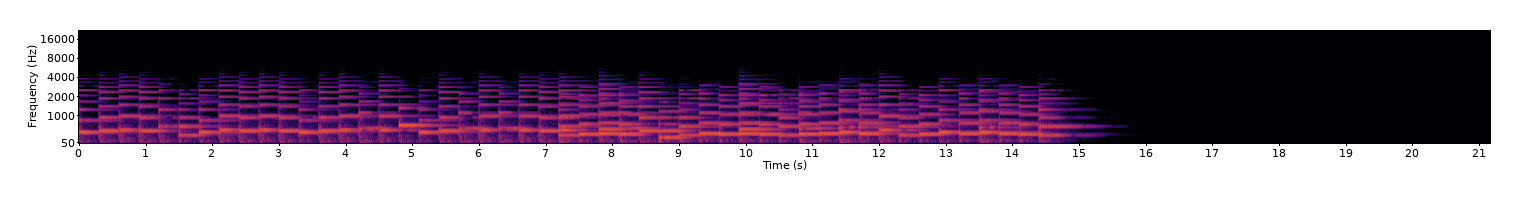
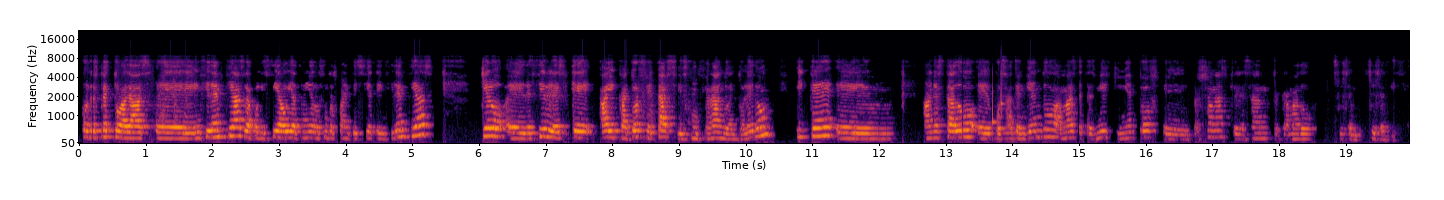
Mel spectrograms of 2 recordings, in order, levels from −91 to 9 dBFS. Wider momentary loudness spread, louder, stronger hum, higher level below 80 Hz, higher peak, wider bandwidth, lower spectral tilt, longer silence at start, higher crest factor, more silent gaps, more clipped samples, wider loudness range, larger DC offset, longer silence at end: second, 6 LU vs 18 LU; second, -35 LUFS vs -23 LUFS; neither; about the same, -68 dBFS vs -66 dBFS; second, -20 dBFS vs -8 dBFS; second, 5.2 kHz vs 9 kHz; about the same, -4.5 dB/octave vs -4.5 dB/octave; about the same, 0 s vs 0.05 s; about the same, 16 dB vs 16 dB; neither; neither; second, 4 LU vs 12 LU; neither; first, 5.9 s vs 0.3 s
